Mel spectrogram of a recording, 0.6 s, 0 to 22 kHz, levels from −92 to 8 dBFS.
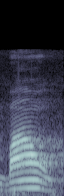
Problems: background sounds at intervals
